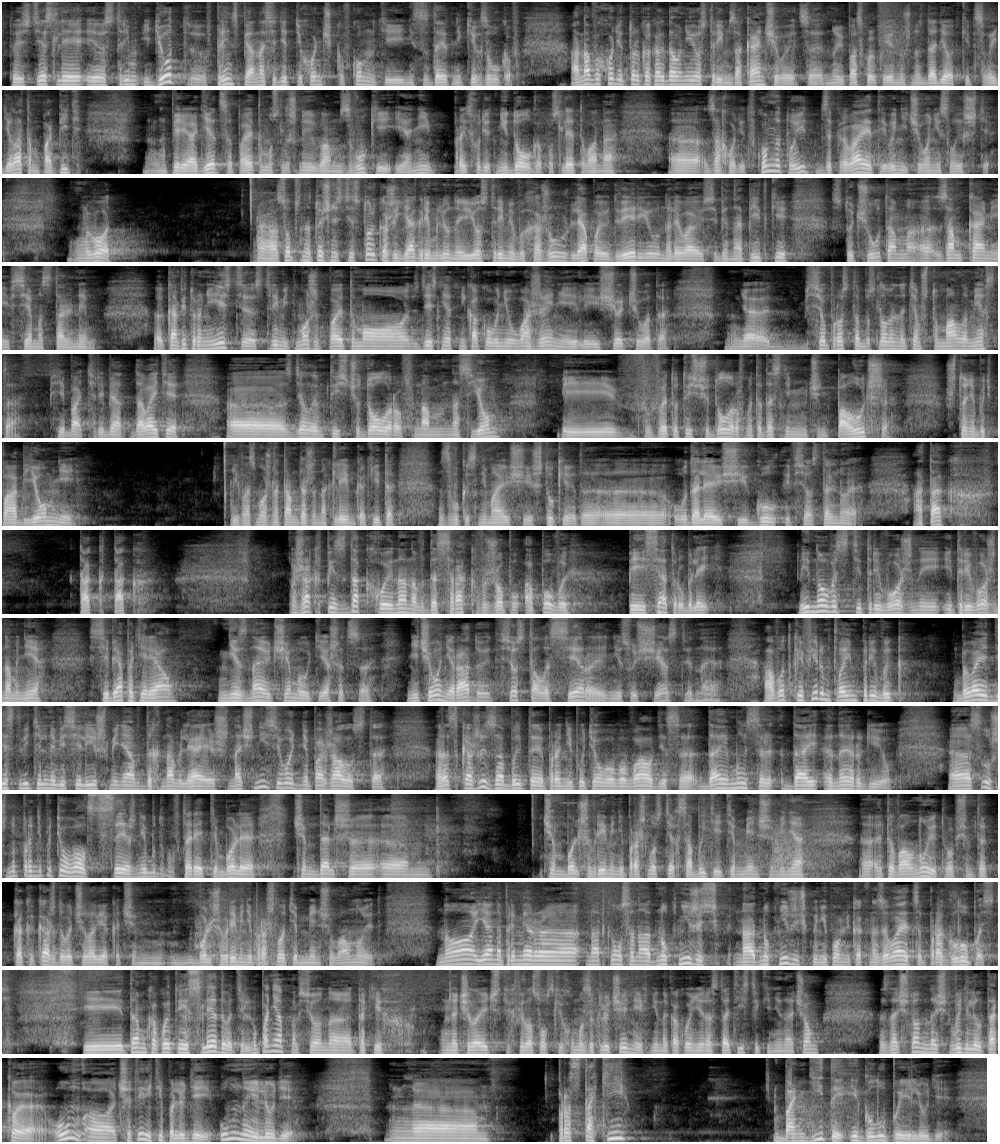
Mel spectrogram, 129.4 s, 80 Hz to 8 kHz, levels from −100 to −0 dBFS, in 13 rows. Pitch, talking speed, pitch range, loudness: 115 Hz, 135 wpm, 105-140 Hz, -23 LUFS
